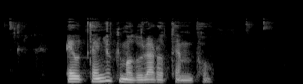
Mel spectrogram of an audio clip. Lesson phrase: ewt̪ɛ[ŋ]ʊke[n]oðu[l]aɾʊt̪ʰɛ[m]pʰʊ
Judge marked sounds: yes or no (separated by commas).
no, no, yes, yes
